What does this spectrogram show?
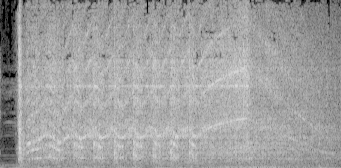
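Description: A car engine cranks with a rapid, rhythmic starter whir for about two seconds, then catches and settles into a steady, loud running rumble. No voices.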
